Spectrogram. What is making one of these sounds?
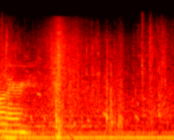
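Dry grass rustles underfoot.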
